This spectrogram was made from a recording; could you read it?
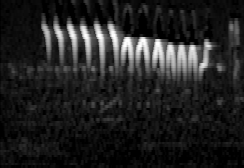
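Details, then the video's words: A May song of the white-spotted bluethroat, Luscinia svecica cyanecula: about thirteen clear, looping high notes repeated rapidly in a steady row, ending in a short flourish and two faint clicks. "A Bluethroat (Luscinia svecica cyanecula) song in May"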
